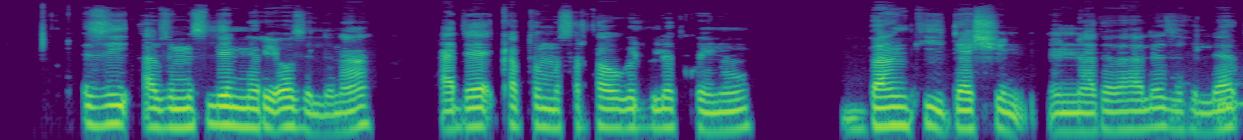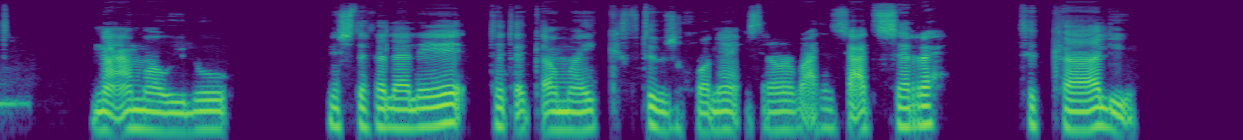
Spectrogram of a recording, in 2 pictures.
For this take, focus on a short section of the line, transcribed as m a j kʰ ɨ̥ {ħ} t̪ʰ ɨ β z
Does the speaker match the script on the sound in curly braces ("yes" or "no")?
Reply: no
